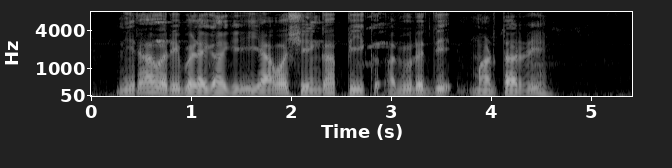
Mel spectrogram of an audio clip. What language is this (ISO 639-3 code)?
kan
